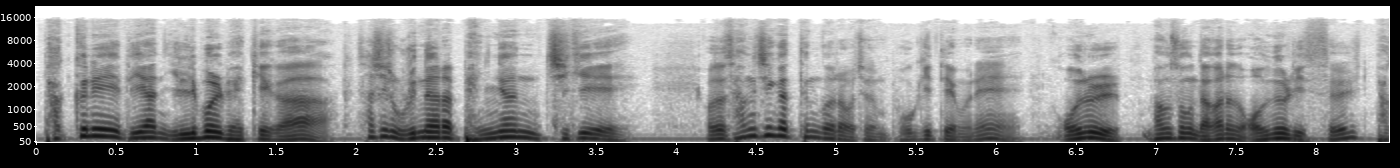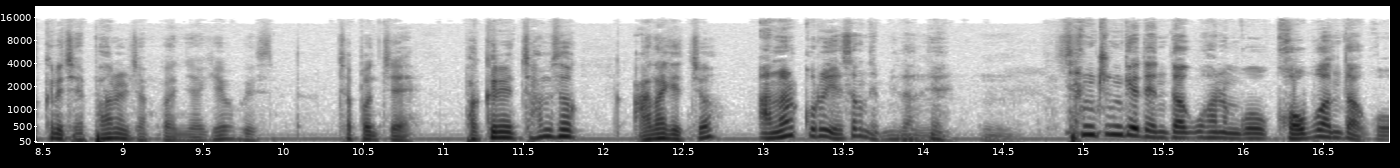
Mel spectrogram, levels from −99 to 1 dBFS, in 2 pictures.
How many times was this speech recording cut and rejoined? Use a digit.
0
